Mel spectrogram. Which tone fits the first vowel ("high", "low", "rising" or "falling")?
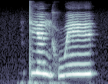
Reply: falling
